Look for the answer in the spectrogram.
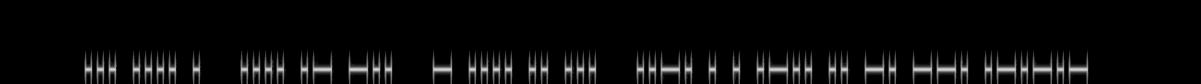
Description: Morse code, heard as a keyed tone, about 20 wpm, 700 Hz. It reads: SHE HAD THIS FEELING.
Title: Sentences from Top 1200 Words 20wpm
